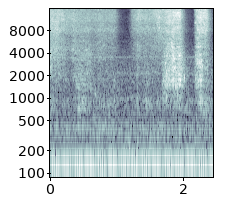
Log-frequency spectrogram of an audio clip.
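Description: Steady low hum with a layer of hiss, the background of a car cabin with the engine running; a soft breath near the end.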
